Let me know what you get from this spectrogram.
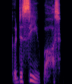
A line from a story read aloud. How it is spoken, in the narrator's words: Jacken whispered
